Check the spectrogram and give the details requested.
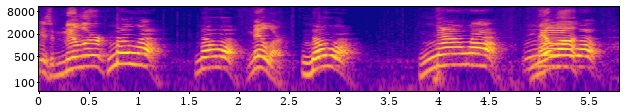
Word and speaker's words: Noah: Noah, as in Noah's Ark. Noah. Wait, now say it. Don't touch my person. I can't understand what you're saying. I'm being very clear. His name is Miller? Noah.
